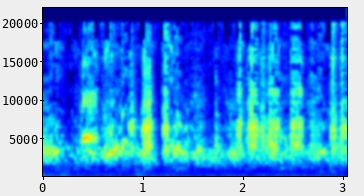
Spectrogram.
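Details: Budgerigars on 1 November 2023 chatter loudly in quick pulsing bursts of high, squeaky chirps and warbles, with a brief dip in the middle.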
